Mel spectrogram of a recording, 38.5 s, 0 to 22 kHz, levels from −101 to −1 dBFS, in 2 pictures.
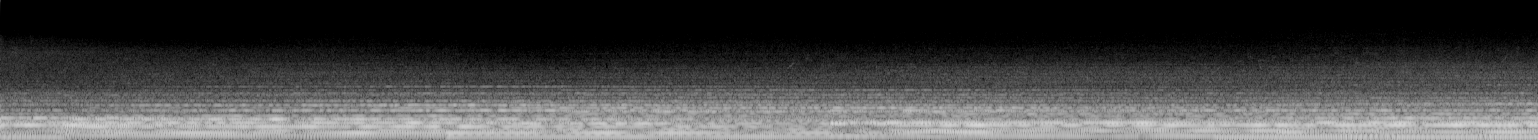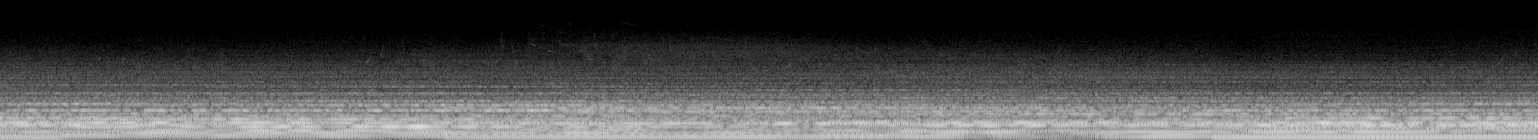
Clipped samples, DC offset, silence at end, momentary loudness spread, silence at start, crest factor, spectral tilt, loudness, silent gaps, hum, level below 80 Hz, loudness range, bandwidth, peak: under 0.1%; under 0.1%; 0 s; 4 LU; 0 s; 14 dB; -12 dB/octave; -24 LUFS; none; none; -32 dBFS; 3 LU; 4.3 kHz; -10 dBFS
